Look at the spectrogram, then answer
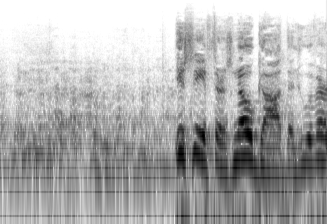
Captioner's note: laughing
